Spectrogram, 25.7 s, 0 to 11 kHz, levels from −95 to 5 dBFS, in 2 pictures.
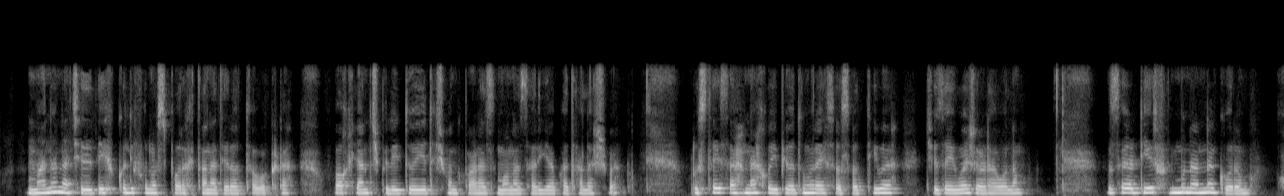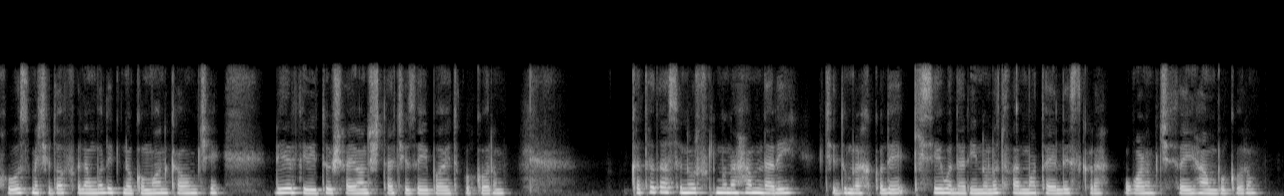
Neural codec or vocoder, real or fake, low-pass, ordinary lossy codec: none; real; 7.2 kHz; none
